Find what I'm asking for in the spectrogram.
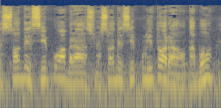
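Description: A man speaks in a high voice, with audible room echo and noticeable background noise. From southern Bahia, Brazil. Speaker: travel vlogger. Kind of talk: vlog narration while driving. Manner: animated.

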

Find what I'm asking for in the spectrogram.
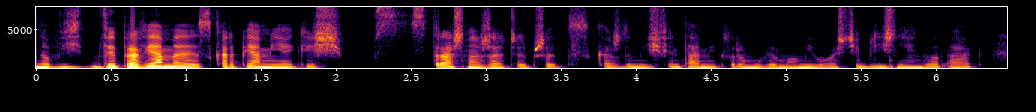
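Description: A woman with a very deep, low pitch talks at a moderate pace in a monotone, flat intonation. The recording is very clean, with a silent background. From Poland, Szczecin area. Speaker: podcast host. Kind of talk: casual interview.

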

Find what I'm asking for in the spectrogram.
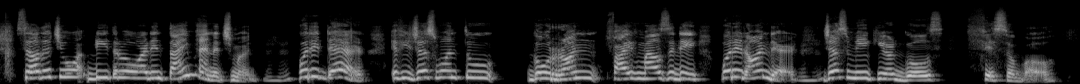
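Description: Over a quiet background, a woman with a high pitch speaks at a moderate pace, her pitch swinging very widely. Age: 20s. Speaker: business owner; guest. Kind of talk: interview. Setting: studio. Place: studio. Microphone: lapel.

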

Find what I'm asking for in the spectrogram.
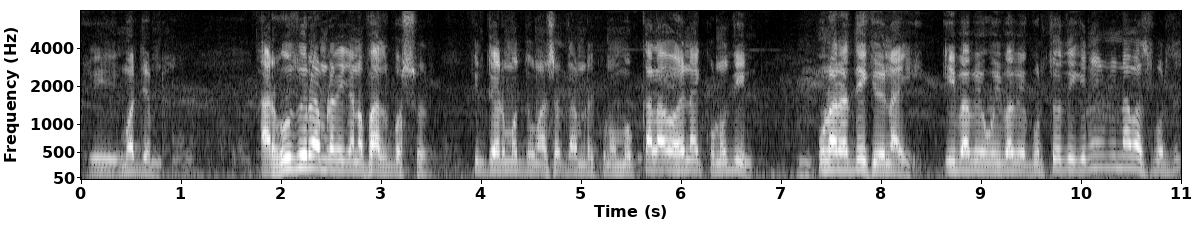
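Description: Ordinary pitch variation in a man's high voice. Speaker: mosque congregant. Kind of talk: interview.

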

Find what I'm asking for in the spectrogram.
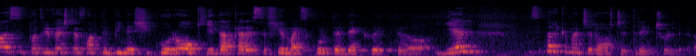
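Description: A woman with a high pitch talks at a moderate pace, showing ordinary pitch variation, with audible room echo. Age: 30s. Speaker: fashion and beauty vlogger; beauty vlogger. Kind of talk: casual fashion tutorial to camera. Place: home room.

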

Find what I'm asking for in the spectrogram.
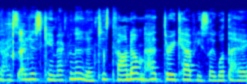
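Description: Talking fast in an American accent, a woman uses a fairly high pitch and ordinary pitch variation over faint background noise.

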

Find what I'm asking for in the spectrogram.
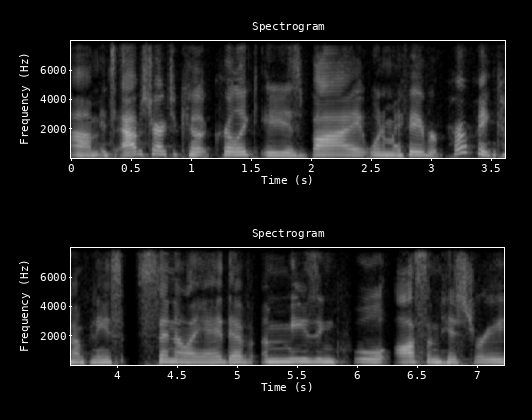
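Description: The background stays quiet. A woman speaks at a moderate pace. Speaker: painting instructor. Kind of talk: tutorial. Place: studio. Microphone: headset.

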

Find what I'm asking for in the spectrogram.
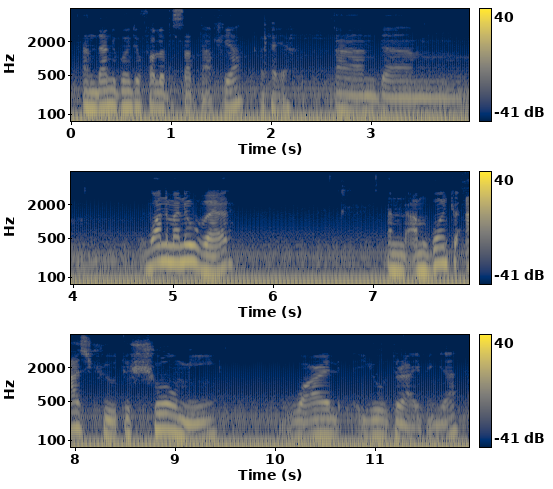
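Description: The speech moves fairly slowly with long, frequent pauses, dry with no echo, while music plays in the background. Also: man. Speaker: driving instructor. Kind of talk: instructions to a learner driver. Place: car. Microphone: camera far.

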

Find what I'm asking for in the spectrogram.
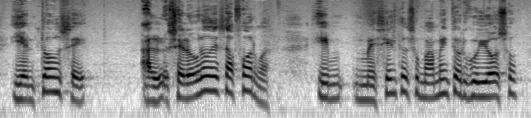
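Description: Fairly high-pitched male voice, dark and mellow in tone, with lively intonation and a fairly slow pace. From Cuba. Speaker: musician and composer; guest. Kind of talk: TV interview. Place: studio. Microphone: lapel.

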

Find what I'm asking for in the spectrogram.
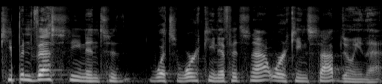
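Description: At a moderate pace over a quiet background, a man speaks with a high pitch and lively intonation. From US Midwest. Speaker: pastor. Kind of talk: sermon. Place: church. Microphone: headset.

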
